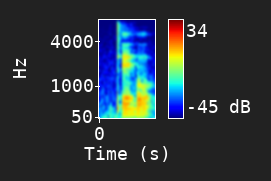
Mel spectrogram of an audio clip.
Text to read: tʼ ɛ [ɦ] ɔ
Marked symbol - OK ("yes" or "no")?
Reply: yes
